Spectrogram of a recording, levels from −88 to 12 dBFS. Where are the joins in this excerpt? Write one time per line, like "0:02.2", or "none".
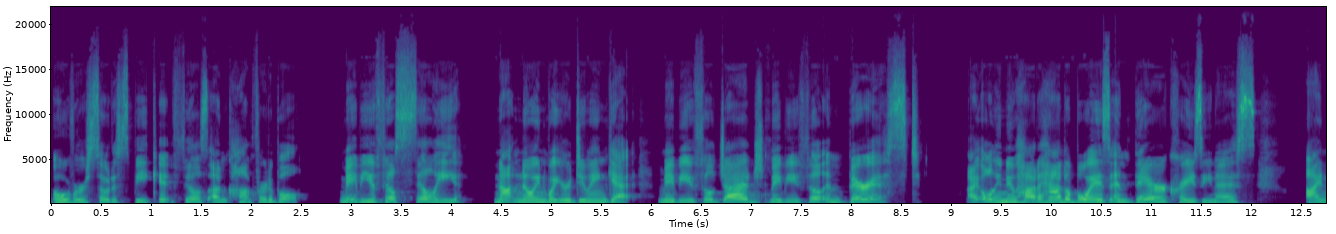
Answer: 0:09.1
